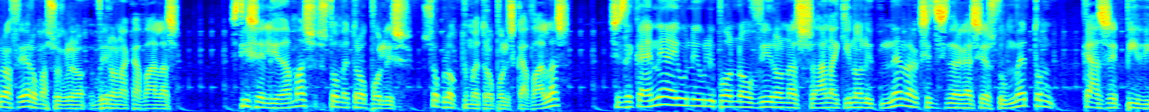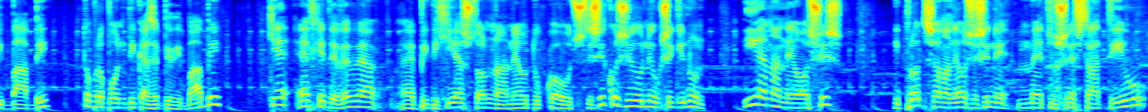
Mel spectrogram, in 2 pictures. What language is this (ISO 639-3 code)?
ell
